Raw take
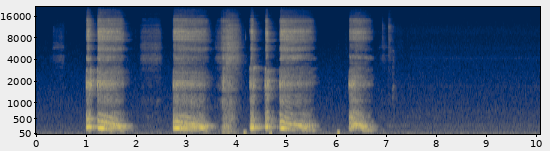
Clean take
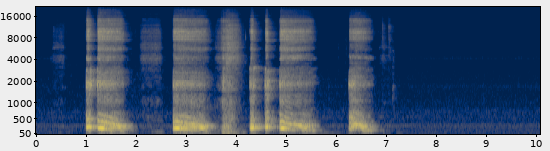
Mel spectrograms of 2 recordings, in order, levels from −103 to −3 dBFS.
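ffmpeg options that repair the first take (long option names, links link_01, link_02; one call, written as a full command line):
ffmpeg -i in.wav -filter_complex "[0:a]asplit=3[link_01][link_02][link_03];[link_01]afade=type=out:start_time=4.13:duration=0.02[link_04];[link_02]highpass=frequency=140:width=0.5412,highpass=frequency=140:width=1.3066,afade=type=in:start_time=4.13:duration=0.02,afade=type=out:start_time=4.25:duration=0.02[link_05];[link_03]afade=type=in:start_time=4.25:duration=0.02[link_06];[link_04][link_05][link_06]amix=inputs=3:normalize=0,asplit=3[link_07][link_08][link_09];[link_07]afade=type=out:start_time=4.65:duration=0.02[link_10];[link_08]highpass=frequency=140:width=0.5412,highpass=frequency=140:width=1.3066,afade=type=in:start_time=4.65:duration=0.02,afade=type=out:start_time=4.77:duration=0.02[link_11];[link_09]afade=type=in:start_time=4.77:duration=0.02[link_12];[link_10][link_11][link_12]amix=inputs=3:normalize=0,asplit=3[link_13][link_14][link_15];[link_13]afade=type=out:start_time=6:duration=0.02[link_16];[link_14]highpass=frequency=140:width=0.5412,highpass=frequency=140:width=1.3066,afade=type=in:start_time=6:duration=0.02,afade=type=out:start_time=6.12:duration=0.02[link_17];[link_15]afade=type=in:start_time=6.12:duration=0.02[link_18];[link_16][link_17][link_18]amix=inputs=3:normalize=0,agate=range=-21dB:threshold=-57dB,asetnsamples=nb_out_samples=441:pad=0,asendcmd='7.03 volume volume -8dB',volume=0dB" out.wav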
